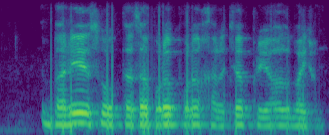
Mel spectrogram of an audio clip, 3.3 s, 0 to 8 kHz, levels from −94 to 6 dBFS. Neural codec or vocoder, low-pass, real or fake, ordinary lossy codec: none; 7.2 kHz; real; Opus, 24 kbps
